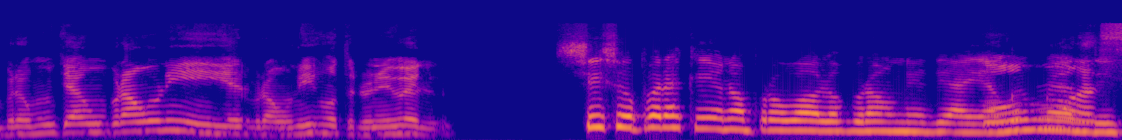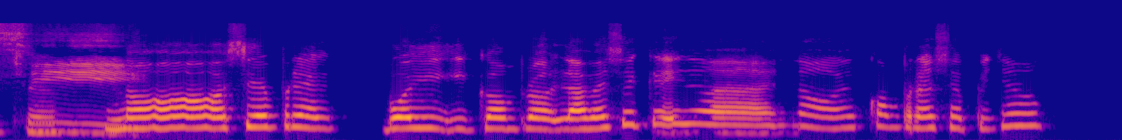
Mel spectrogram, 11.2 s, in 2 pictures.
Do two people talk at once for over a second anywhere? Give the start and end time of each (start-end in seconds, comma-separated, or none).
4.9-6.4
